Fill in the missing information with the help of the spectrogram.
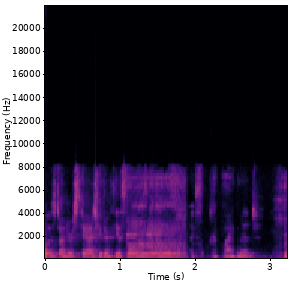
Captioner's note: yawns loudly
